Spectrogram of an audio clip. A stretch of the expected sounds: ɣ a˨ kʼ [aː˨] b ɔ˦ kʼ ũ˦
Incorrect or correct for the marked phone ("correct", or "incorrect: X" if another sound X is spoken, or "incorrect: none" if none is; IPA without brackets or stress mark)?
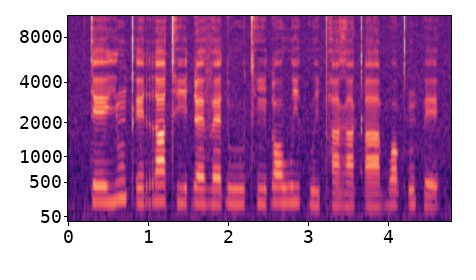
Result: correct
